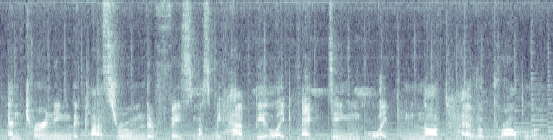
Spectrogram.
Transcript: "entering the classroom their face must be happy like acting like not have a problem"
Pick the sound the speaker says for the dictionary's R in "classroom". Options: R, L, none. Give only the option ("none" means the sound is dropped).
R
